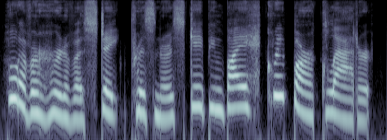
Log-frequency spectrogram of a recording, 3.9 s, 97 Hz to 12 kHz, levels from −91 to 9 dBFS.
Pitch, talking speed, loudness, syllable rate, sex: 255 Hz, 200 wpm, -17 LUFS, 6.4 syllables/s, female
